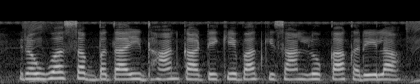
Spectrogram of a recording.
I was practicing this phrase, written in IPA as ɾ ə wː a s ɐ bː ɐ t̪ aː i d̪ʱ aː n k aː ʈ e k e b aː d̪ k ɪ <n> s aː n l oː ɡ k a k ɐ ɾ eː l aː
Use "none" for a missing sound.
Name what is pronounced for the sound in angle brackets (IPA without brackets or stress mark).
none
